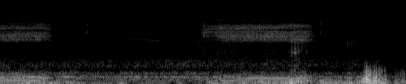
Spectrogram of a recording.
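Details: A pig dozing in the sun gives low, rumbling snores with a breathy hiss on top. Two long, drawn-out breaths are followed by a short grunting snort at the end.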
